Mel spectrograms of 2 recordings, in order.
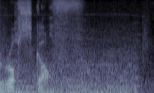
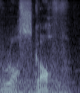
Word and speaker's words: Roscoff: to take us to Roscoff. I'm assuming that's how I'm pronouncing it. It looks like Roscoff. It's like Ross, and he scoffed.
